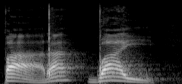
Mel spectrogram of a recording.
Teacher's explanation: emissão de voz então você tem o u é um semivogal uma semivogal a é uma vogal e i é uma semivogal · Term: tritongo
